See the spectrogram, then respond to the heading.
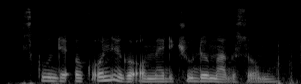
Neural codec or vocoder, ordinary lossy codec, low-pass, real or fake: vocoder, 44.1 kHz, 128 mel bands every 512 samples, BigVGAN v2; MP3, 64 kbps; 19.8 kHz; fake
